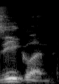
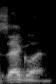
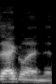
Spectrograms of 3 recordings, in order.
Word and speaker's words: Zeglin: of my American friends, they assume that my name's pronounced Zeglin instead of Zeglin, right? And I'm always like, no, it's Zeglin.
